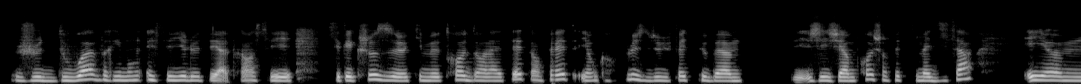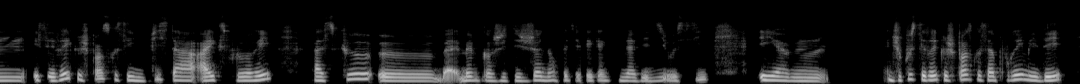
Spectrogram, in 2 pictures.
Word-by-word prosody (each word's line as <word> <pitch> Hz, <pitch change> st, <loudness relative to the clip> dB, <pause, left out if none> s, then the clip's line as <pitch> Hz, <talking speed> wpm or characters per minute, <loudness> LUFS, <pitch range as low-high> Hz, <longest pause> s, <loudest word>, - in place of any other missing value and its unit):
je 180 Hz, 0 st, 0 dB
dois 180 Hz, +6 st, +3 dB
vraiment 195 Hz, -1 st, 0 dB
essayer 195 Hz, -1 st, +2 dB
le 185 Hz, 0 st, 0 dB
théâtre, 95 Hz, -, +1 dB
hein. 95 Hz, 0 st, 0 dB
C'est 85 Hz, -2 st, +2 dB, 0.3 s
c'est -, -, -3 dB
quelque 180 Hz, -1 st, +3 dB
chose, 220 Hz, -5 st, +3 dB
heu, 170 Hz, -1 st, +4 dB
qui 180 Hz, +2 st, -6 dB
me 175 Hz, 0 st, +2 dB
trotte 205 Hz, +2 st, +1 dB
dans 180 Hz, -1 st, 0 dB
la 170 Hz, 0 st, 0 dB
tête 240 Hz, +8 st, 0 dB
en 190 Hz, -, -2 dB
fait 225 Hz, +4 st, +1 dB
et -, -, 0 dB
encore 175 Hz, -1 st, -7 dB
plus 230 Hz, -5 st, 0 dB
du 175 Hz, 0 st, -2 dB
fait 190 Hz, +2 st, -2 dB
que -, -, -1 dB
ben, 170 Hz, -1 st, +3 dB, 0.6 s
mmh, 105 Hz, -, -1 dB
j'ai 180 Hz, +2 st, +1 dB
j'ai 175 Hz, +1 st, +3 dB
un 170 Hz, -1 st, +4 dB
proche, 225 Hz, +4 st, -3 dB
en 195 Hz, -, -3 dB
fait, 190 Hz, +1 st, -5 dB
qui 180 Hz, -, -8 dB
m'a 175 Hz, -1 st, +3 dB
dit 165 Hz, +1 st, -5 dB
ça 235 Hz, +9 st, 0 dB, 0.5 s
et 200 Hz, +1 st, +6 dB
hem 175 Hz, -2 st, +1 dB
et -, -, +1 dB
c'est 180 Hz, -2 st, 0 dB
vrai 245 Hz, +7 st, +3 dB
que 230 Hz, -, -3 dB
je 195 Hz, -, -10 dB
pense 135 Hz, 0 st, -3 dB
que 215 Hz, -, -7 dB
c'est 190 Hz, 0 st, -1 dB
une 170 Hz, -3 st, -1 dB
piste 230 Hz, -3 st, -10 dB
à 185 Hz, -1 st, +2 dB
à -, -, +2 dB
explorer 190 Hz, +5 st, 0 dB, 0.4 s
parce 180 Hz, -1 st, -1 dB
que, 250 Hz, +2 st, +1 dB
heu, 160 Hz, -2 st, +2 dB
bah -, -, +1 dB
même 180 Hz, 0 st, 0 dB
quand 170 Hz, -, -2 dB
j'étais 170 Hz, +1 st, -5 dB
jeune, 180 Hz, +3 st, -1 dB
en 185 Hz, -, -4 dB
fait, 130 Hz, -, -5 dB
il -, -, -9 dB
y -, -, -4 dB
a -, -, -16 dB
quelqu'un 90 Hz, +1 st, -3 dB
qui 130 Hz, -, -11 dB
me 170 Hz, -, -1 dB
l'avait 160 Hz, -1 st, -2 dB
dit 160 Hz, -, -5 dB
aussi 105 Hz, +6 st, -6 dB, 0.5 s
et 200 Hz, -1 st, +6 dB
hem, 160 Hz, -4 st, 0 dB, 0.6 s
du 190 Hz, -1 st, -2 dB
coup 235 Hz, -, -2 dB
c'était 225 Hz, -3 st, +2 dB
vrai 200 Hz, +1 st, +4 dB
que 210 Hz, -, -2 dB
je 190 Hz, -, -6 dB
pense 220 Hz, +1 st, +1 dB
que 215 Hz, -2 st, -5 dB
ça 190 Hz, -1 st, +1 dB
pourrait 200 Hz, +4 st, +1 dB
m'aider 185 Hz, -2 st, +3 dB
180 Hz, 235 wpm, -24 LUFS, 170-200 Hz, 0.6 s, et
